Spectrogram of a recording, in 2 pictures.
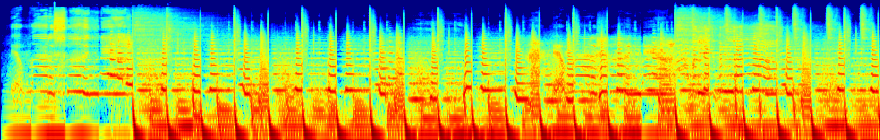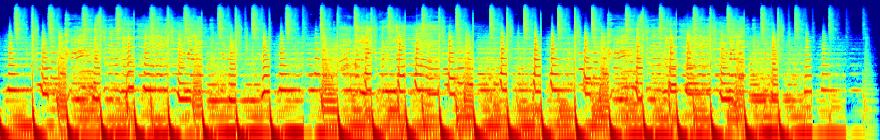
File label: organ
